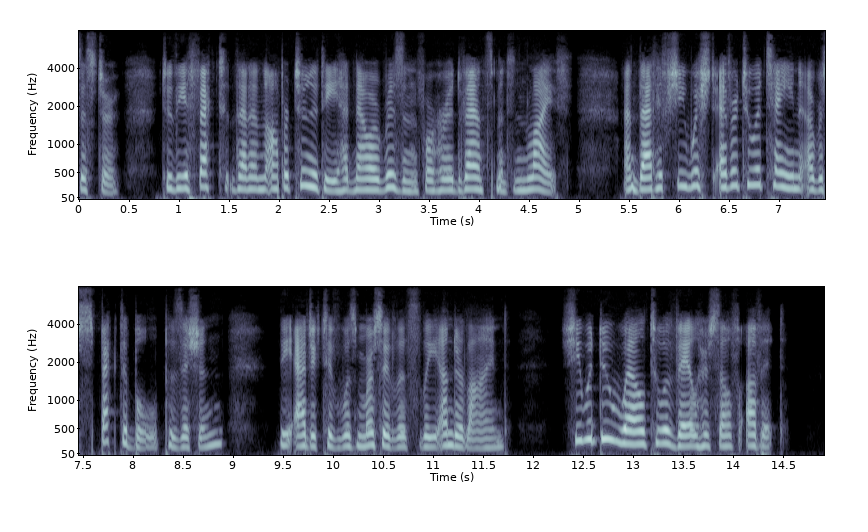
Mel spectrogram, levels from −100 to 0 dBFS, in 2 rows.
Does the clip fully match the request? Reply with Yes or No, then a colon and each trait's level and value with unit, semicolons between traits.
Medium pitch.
No: high, 195 Hz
